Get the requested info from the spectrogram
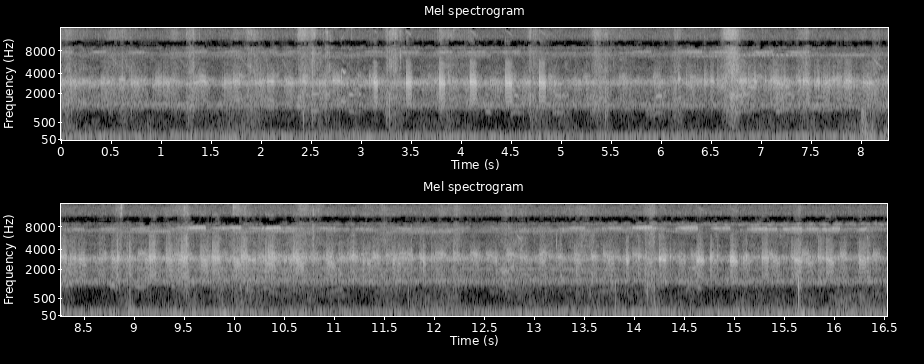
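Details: Frogs and small frogs calling after rain near a garden, a softer continuous chorus of buzzy croaks, broken by many sharp clicks and knocks from nearby handling.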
